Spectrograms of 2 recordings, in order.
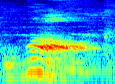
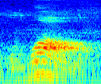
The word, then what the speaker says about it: walk: Donc ici, nous dirons walk. Walk. Vous voyez qu'elle est complètement absente dans la prononciation. C'est l'ignorant de la règle de prononciation qui viendra plutôt dire walk.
